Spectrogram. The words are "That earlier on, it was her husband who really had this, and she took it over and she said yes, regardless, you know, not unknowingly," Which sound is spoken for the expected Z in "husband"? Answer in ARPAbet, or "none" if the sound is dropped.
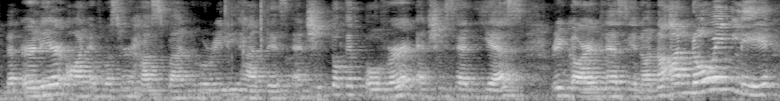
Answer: S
